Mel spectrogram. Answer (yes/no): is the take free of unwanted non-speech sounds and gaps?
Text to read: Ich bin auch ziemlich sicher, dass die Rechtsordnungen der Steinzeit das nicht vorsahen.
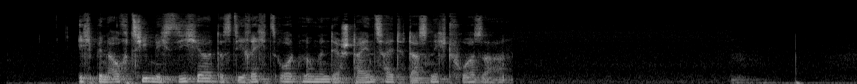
yes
